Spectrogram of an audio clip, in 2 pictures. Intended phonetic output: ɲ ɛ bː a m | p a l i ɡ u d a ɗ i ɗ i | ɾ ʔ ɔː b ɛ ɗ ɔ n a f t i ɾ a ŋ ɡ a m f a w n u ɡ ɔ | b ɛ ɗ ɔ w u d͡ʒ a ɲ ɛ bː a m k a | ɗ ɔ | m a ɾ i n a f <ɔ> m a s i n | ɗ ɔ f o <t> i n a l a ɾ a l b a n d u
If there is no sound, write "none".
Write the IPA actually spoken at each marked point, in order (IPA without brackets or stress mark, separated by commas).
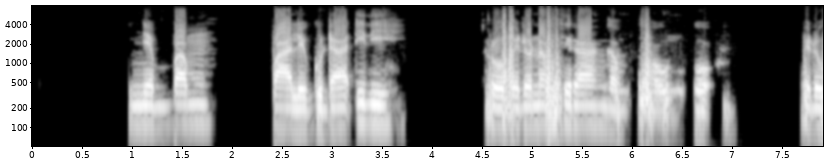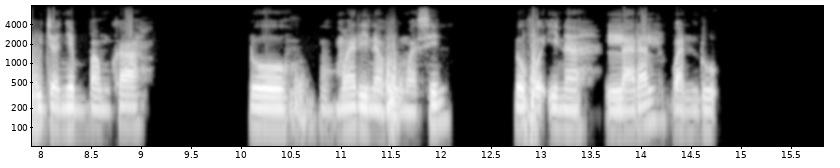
u, ʔ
